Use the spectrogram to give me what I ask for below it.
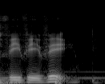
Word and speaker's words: www: schema query language and dub dub dub in English which is fun - is it www yes in German it's vvv yeah and then actually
